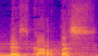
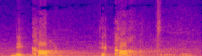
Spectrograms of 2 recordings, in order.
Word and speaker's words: Descartes: Ada orang bacanya Descartes, itu kurang pas ya. Descartes itu spelling Indonesia, ya. Yang benar Descartes. Agak sulit juga sih pakai R-nya itu, R-nya ghain. Descartes.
